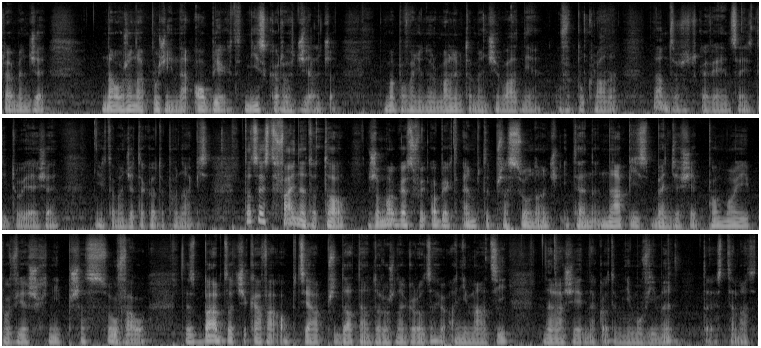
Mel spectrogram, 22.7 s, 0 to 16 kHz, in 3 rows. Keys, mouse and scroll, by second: 1.8-3.6 middle drag, 5.0-7.3 middle drag, 7.3-9.2 drag, 8.4-10.2 middle drag, 10.6-12.5 right drag, 12.0-13.8 drag, 20.5 KP_1, 21.7 KP_7, 22.6 KP_7.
